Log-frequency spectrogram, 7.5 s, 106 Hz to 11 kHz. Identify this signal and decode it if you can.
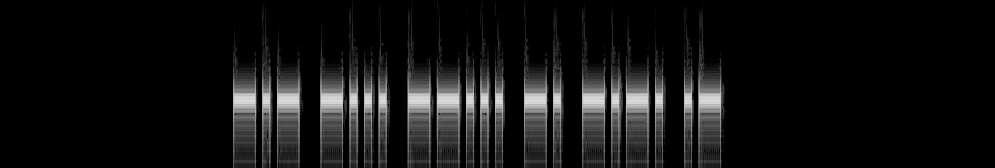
Morse code, heard as a keyed tone, about 22 wpm, 700 Hz. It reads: KB7NCA
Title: USA Call Signs - 6 Characters - Repeated 2x - 22wpm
